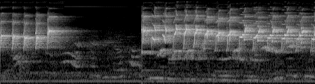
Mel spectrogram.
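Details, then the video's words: Lovebird in ngekek song, a shrill rapid chatter that breaks off briefly and then resumes as a long unbroken trill. "love bird master ngekek panjang"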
